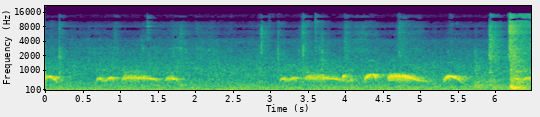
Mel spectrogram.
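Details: Pet spotted dove in a cage, Vietnam, a chạm đồng style singer, delivering low hollow coos in short phrases, pausing mid-sequence then resuming with a louder run of notes; faint clicks and a sharp knock at the end.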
